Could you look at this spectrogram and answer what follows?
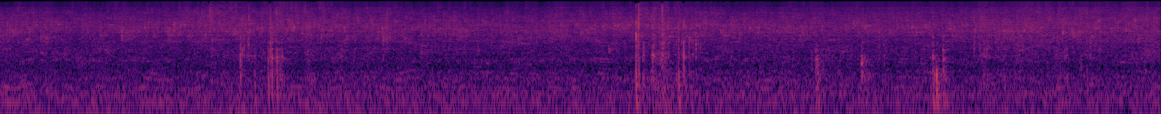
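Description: Chicken sizzles and fries steadily in a pan, with a few sharp clinks of utensils breaking through the crackle.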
